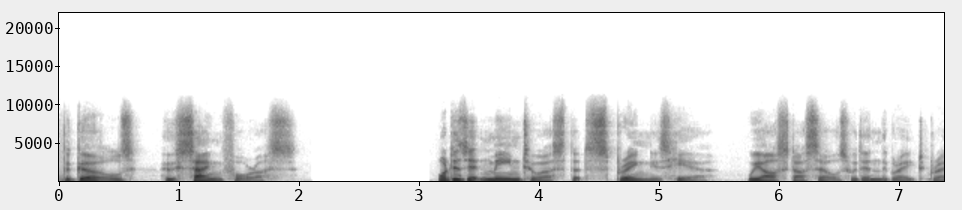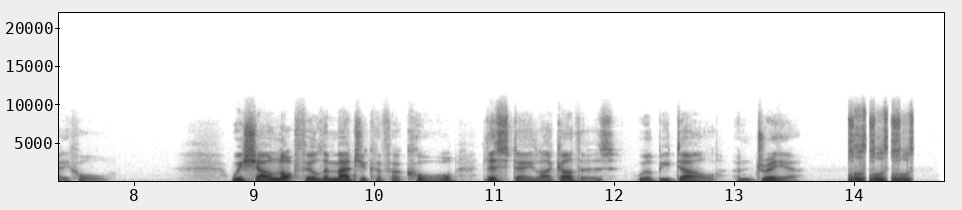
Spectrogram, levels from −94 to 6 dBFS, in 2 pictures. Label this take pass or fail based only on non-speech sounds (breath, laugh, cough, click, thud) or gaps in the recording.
fail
